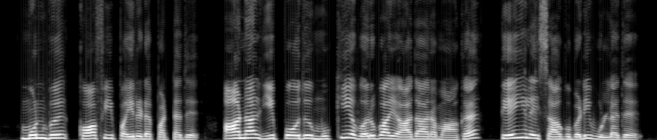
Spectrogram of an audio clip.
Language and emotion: Tamil, neutral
